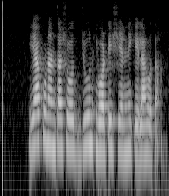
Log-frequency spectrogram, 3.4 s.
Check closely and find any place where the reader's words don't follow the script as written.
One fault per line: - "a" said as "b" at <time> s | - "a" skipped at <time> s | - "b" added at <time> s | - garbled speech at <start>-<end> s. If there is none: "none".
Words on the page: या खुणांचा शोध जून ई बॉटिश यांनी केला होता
- "ई" skipped at 1.9 s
